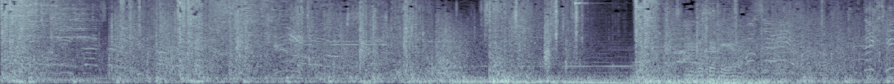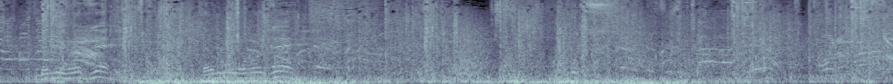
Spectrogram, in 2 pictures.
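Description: Gunshots crack repeatedly in a loud shootout.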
